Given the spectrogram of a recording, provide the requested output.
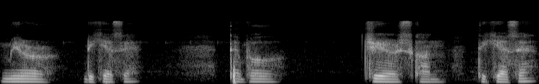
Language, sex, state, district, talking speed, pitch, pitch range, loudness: Nagamese, male, Nagaland, Kohima, 90 wpm, 130 Hz, 120-130 Hz, -24 LUFS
